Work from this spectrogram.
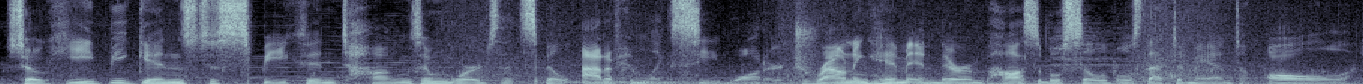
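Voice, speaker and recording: A man narrating a horror story in a dramatic, deliberate and suspenseful way, sometimes hushed. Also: fairly low pitch, steady tone. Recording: music behind the voice. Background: music.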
